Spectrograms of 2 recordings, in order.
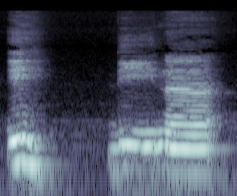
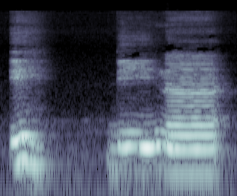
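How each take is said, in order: The two takes are said the same way.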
